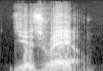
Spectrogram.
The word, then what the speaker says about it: Jezreel: The first child born of this marriage was Jezreel, or as his Hebrew name is pronounced, Yisrael.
